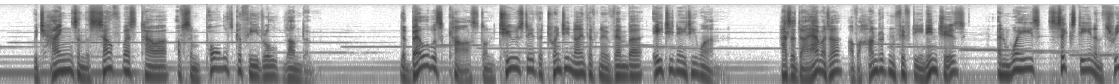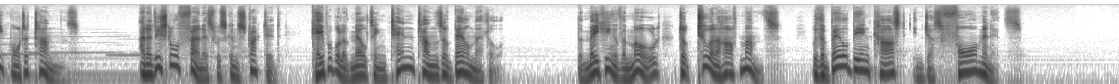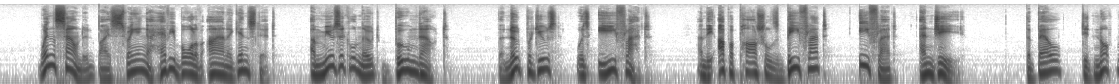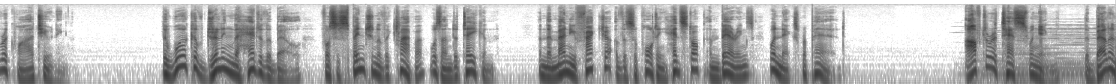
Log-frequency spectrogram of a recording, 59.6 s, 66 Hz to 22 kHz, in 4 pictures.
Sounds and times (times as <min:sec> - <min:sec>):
Music: 0:00.0 - 0:17.9, 0:57.5 - 0:59.6
Speech: 0:00.5 - 0:04.2, 0:05.4 - 0:09.6, 0:10.4 - 0:16.0, 0:16.8 - 0:21.7, 0:22.6 - 0:28.6, 0:30.4 - 0:35.9, 0:36.5 - 0:38.6, 0:39.2 - 0:42.8, 0:43.6 - 0:45.8, 0:47.0 - 0:51.4, 0:52.0 - 0:56.1, 0:57.7 - 0:59.6.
